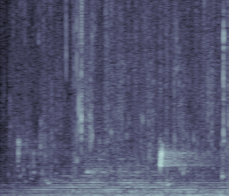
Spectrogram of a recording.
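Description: Soft, irregular water drips and trickles echo through an icy iceberg cavern in Mass Effect, set against a steady low ambient rumble with a few brighter tonal accents, and no talking.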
